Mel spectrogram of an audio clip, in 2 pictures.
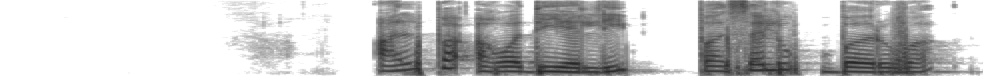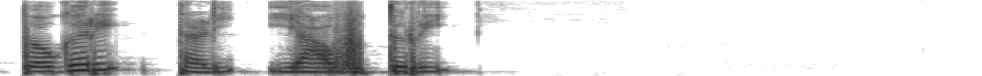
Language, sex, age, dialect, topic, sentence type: Kannada, female, 25-30, Central, agriculture, question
